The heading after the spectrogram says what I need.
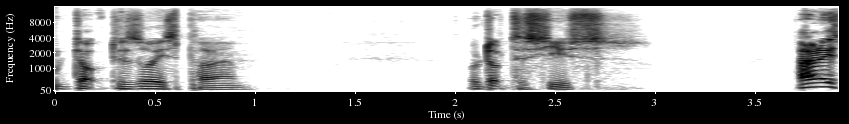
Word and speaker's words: Seuss: Seuss is I will never pronounce it Dr. Zeus and not feel dirty. Although actually, apparently he claimed Dr. Seuss because people pronounced it that.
